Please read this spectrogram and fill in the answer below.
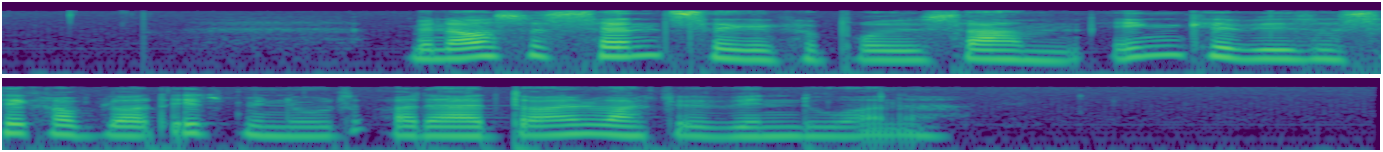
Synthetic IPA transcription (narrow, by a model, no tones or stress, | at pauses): menɒ̽səsænseɡ̥ɐkʰæb̥ʁyːðˠəsɑ̈m̰n̩e̝ŋn̩kʰæʋiðˠsɑ̈ɪse̝ɡ̥ʁɐb̥lɒ̽d̥e̝d̥minud̥ɒ̽ɾ̥ɑ̈æɐd̥ɒ̽ɪnʋɑ̈ɡ̥̚d̥ʋe̝ʋe̝nd̥uɐnə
